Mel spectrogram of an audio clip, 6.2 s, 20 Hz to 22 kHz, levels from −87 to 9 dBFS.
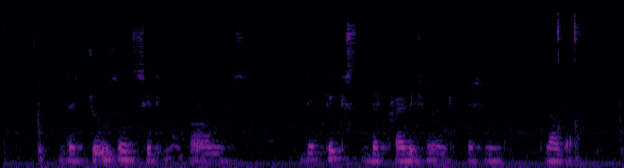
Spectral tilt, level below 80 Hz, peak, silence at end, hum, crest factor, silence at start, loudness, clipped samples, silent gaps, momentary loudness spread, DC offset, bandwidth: -5.5 dB/octave; -76 dBFS; -28 dBFS; 0 s; none; 28 dB; 0.05 s; -55 LUFS; under 0.1%; none; 12 LU; under 0.1%; 16.5 kHz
